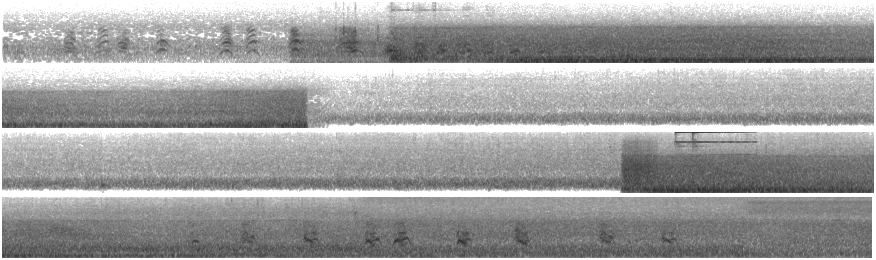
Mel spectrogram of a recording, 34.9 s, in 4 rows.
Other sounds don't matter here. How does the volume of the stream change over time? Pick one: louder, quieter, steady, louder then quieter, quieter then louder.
louder.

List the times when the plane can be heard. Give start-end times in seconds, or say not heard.
3.9-11.8, 23.6-34.8.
